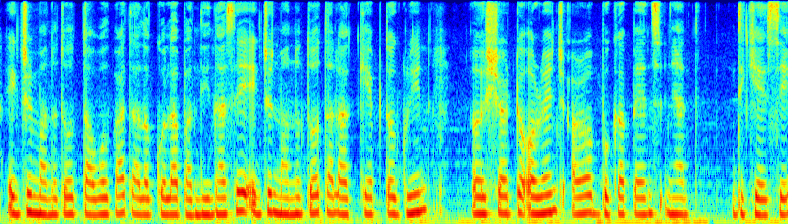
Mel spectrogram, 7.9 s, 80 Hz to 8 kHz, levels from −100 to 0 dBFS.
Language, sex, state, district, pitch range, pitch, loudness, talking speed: Nagamese, female, Nagaland, Kohima, 210-225 Hz, 215 Hz, -15 LUFS, 215 wpm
